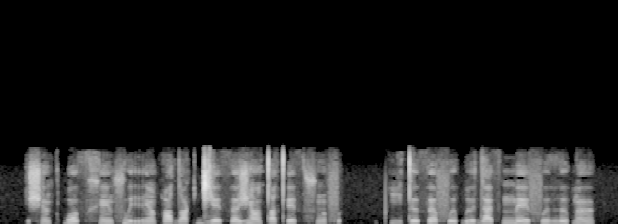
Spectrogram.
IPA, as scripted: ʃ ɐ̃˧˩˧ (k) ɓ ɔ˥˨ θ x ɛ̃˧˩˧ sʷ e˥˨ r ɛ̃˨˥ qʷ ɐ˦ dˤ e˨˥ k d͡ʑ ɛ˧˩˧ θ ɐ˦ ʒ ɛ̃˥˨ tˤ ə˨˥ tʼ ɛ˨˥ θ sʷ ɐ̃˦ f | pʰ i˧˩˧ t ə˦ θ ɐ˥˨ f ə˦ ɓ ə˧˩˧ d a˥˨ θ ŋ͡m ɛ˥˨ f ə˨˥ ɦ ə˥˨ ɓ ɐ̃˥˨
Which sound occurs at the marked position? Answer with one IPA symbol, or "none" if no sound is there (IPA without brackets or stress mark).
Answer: k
